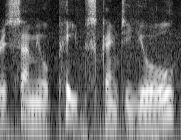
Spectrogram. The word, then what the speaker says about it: Ewell: samuel peeps came to Yule he pronounced it actually in back then y'all why OWA double-l and it's in his diaries I think between 16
